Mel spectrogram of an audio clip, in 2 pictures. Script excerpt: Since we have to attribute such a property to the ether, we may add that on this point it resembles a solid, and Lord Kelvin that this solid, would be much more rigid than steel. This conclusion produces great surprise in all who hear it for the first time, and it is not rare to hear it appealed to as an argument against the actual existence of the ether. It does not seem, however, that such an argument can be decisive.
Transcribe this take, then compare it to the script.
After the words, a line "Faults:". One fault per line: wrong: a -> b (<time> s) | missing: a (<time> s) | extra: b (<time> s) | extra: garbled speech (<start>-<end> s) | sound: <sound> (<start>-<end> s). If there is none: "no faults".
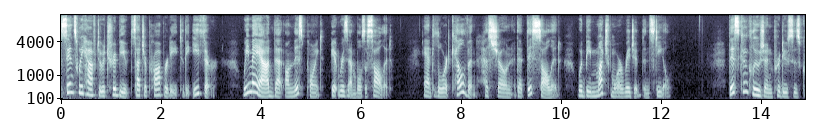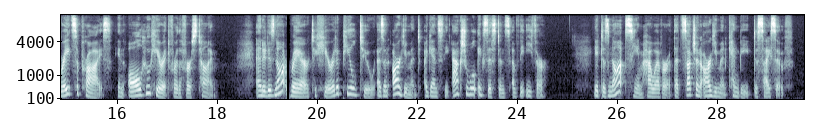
Since we have to attribute such a property to the ether, we may add that on this point it resembles a solid, and Lord Kelvin has shown that this solid, would be much more rigid than steel. This conclusion produces great surprise in all who hear it for the first time, and it is not rare to hear it appealed to as an argument against the actual existence of the ether. It does not seem, however, that such an argument can be decisive.
Faults:
extra: has shown (8.4 s)
sound: dropout (19.4-19.5 s)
